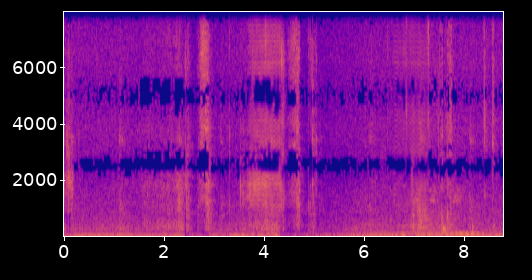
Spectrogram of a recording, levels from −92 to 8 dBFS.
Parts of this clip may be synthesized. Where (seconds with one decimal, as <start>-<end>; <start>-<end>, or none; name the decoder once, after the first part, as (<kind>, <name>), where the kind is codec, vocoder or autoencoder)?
3.7-4.4 (vocoder, Vocos); 6.6-7.3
